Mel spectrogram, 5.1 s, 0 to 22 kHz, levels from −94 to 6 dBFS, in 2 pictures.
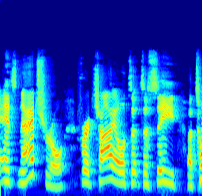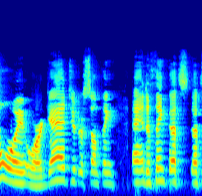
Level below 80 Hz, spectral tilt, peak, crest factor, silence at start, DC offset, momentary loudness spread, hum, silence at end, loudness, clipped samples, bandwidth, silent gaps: -80 dBFS; -3 dB/octave; -6 dBFS; 18 dB; 0 s; under 0.1%; 10 LU; none; 0.05 s; -22 LUFS; under 0.1%; 8.8 kHz; none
